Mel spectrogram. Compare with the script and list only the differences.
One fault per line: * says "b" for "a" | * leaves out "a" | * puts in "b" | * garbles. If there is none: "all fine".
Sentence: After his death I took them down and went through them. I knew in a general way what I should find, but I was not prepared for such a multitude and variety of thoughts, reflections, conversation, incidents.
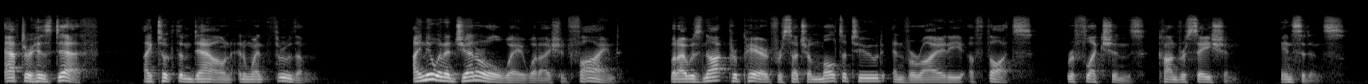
all fine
